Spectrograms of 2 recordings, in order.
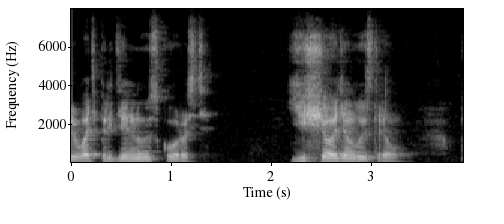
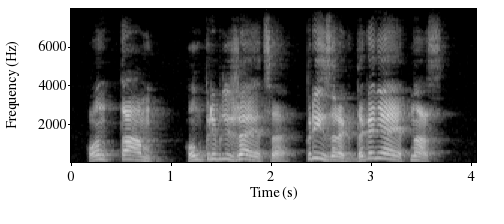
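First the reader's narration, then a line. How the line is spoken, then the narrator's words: Shouting. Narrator (Russian): Джон Сун крикнул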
